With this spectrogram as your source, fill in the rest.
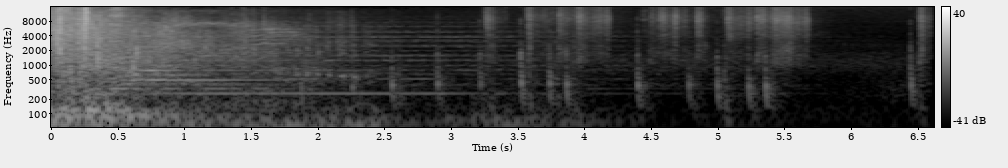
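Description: A Confringo spell explosion in the video game Hogwarts Legacy opens with a loud booming blast whose ringing tail slowly fades, followed by scattered sharp taps and steps.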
